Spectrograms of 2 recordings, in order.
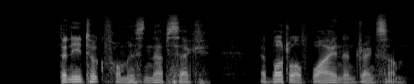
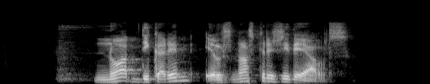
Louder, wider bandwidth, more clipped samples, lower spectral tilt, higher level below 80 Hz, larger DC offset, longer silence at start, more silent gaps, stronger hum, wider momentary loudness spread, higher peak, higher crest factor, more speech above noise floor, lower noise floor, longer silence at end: second, -32 LUFS vs -16 LUFS; first, 13.5 kHz vs 7.8 kHz; neither; about the same, -4.5 dB/octave vs -5 dB/octave; about the same, -58 dBFS vs -58 dBFS; neither; second, 0.6 s vs 0.95 s; neither; neither; second, 8 LU vs 14 LU; second, -10 dBFS vs 0 dBFS; about the same, 22 dB vs 18 dB; second, 53 dB vs 57 dB; first, -84 dBFS vs -74 dBFS; second, 0.1 s vs 0.85 s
